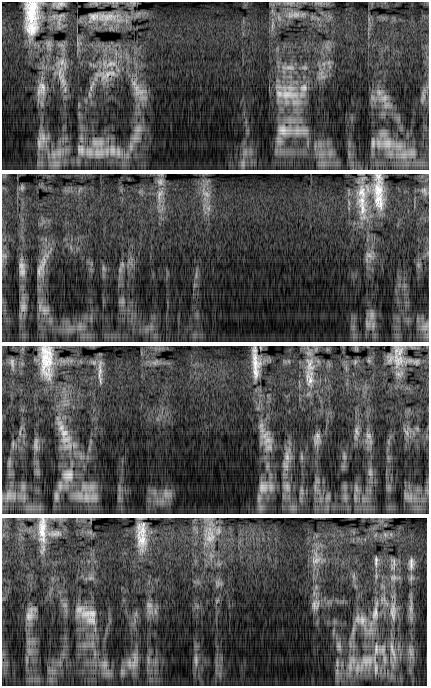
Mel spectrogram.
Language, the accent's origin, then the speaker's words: Spanish; San Salvador, El Salvador; born there; Nací aquí en San Salvador.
